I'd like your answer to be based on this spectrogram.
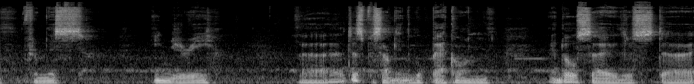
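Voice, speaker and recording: A man talking through his injury recovery in a casual video diary, halting and full of fillers and restarts. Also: extremely low pitch, vocal fry, noisy background. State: croaky with a cold. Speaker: vlogger.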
